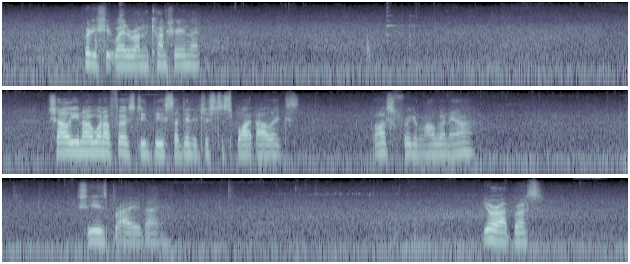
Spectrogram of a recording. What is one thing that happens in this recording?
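A young woman speaks calmly and quietly in short phrases nearby.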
